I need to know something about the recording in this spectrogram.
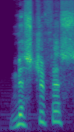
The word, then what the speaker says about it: mischievous: Yeah, but it's mischievous, I would say. Bold, but I don't mind people who say mischievous, because, you know, English, Brits say aluminium, not aluminum. So if Brits can say aluminium, then I think they can say mischievous, and that's fine, and it sounds cool.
